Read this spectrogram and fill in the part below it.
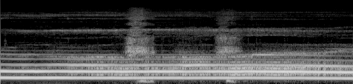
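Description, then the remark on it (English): A long, loud, sustained Bigfoot-style howl holds steady on one pitch for the whole few seconds, unbroken, with two short breathy noise bursts partway through. “Yeah, it's all just wood knocking and howling.”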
